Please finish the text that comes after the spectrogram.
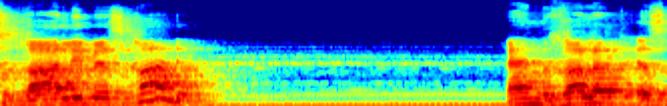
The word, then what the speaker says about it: Ghalib: And she pronounced the word Ghalib, the famous poet, as Ghalib, which is not the Urdu pronunciation. It's a Hindi pronunciation of Ghalib.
